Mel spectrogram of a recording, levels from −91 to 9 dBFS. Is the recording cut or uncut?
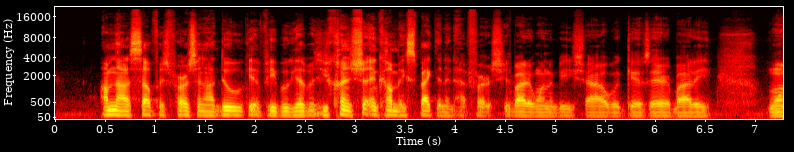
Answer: cut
